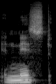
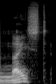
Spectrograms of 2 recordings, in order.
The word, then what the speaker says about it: NIST: you know created by nist or Nest depending on how you pronounce it and they essentially set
